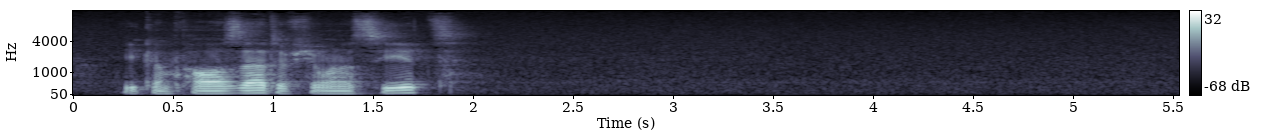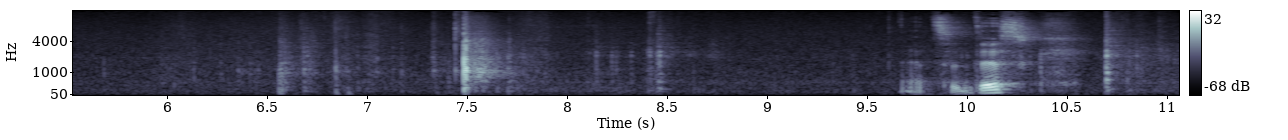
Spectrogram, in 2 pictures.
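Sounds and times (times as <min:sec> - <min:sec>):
plastic case clicks: 0:06.5 - 0:08.6, 0:10.6 - 0:11.0
plastic case snapping open: 0:06.5 - 0:08.6.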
